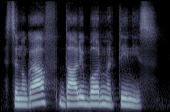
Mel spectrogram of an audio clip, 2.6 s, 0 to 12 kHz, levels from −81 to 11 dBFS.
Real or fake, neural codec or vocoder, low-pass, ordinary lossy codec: fake; codec, 24 kHz, 0.5 kbps, DualCodec; none; none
